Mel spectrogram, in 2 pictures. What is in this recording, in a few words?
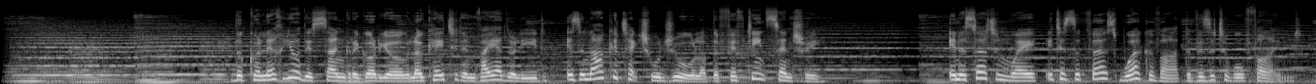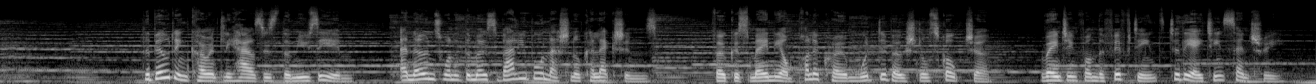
Audioguide English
